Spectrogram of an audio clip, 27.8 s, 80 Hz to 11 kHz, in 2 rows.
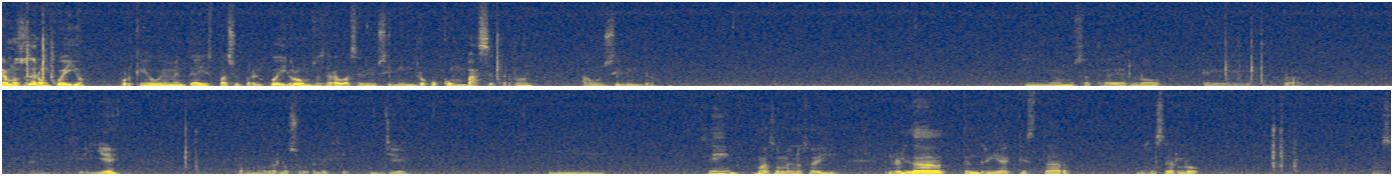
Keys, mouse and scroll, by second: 0.4 shift+a, 3.5 click, 4.9 s, 7.2 click, 7.9-9.3 drag, 12.2 g, 12.4 y, 14.9 click, 15.7 s, 17.6 click, 18.2-19.3 drag, 19.5-21.4 middle drag, 26.3-27.2 typing.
